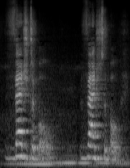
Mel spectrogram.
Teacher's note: A vontade de falar table. Se você resistir à vontade de falar table e colocar a sílaba tônica no V, que é onde ela está, rolou.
